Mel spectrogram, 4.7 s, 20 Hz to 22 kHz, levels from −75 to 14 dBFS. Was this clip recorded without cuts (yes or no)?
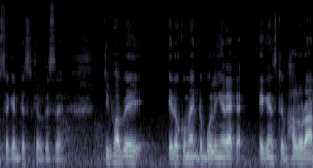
no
